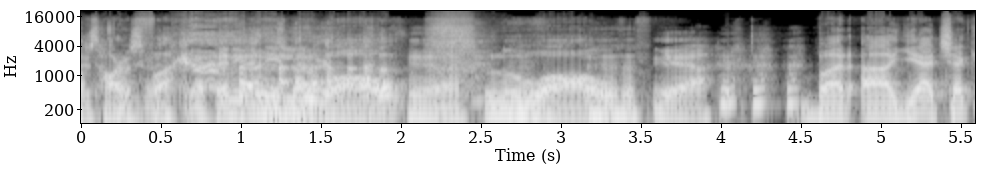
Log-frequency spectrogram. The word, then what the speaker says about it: Luo: you want to follow me, it's just Benny Luo, BENNYLUO. People used to like to switch the OU, but it's actually LUO. Yeah. how do you pronounce that in the Asian way?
